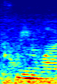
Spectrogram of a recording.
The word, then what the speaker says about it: quinoa: You might have to pronounce it quinoa. It's not. It's quinoa.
